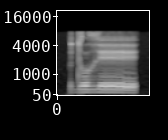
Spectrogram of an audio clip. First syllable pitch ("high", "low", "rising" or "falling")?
low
